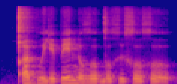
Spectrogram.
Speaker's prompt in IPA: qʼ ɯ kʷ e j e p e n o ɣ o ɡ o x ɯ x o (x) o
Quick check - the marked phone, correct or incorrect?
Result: correct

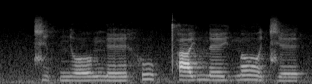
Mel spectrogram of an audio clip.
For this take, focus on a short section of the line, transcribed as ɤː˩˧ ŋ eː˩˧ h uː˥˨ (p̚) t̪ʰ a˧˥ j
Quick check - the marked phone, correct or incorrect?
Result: correct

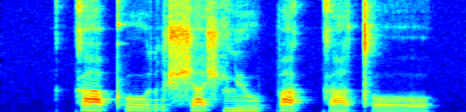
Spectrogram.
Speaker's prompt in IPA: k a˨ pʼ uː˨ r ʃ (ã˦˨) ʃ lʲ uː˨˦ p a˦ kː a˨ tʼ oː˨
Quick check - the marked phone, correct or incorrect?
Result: incorrect: a˦˨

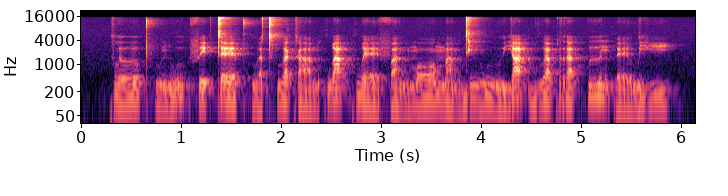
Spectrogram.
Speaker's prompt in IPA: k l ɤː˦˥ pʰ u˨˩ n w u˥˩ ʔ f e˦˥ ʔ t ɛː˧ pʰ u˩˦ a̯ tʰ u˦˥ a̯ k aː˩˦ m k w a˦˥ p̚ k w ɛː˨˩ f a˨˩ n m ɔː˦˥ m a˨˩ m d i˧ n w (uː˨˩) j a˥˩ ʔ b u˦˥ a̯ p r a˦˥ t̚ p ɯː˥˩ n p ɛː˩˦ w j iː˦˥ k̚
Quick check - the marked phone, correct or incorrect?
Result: correct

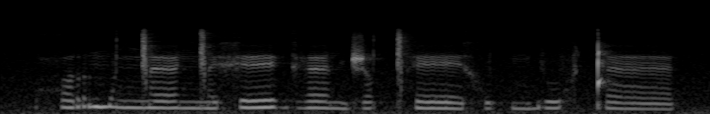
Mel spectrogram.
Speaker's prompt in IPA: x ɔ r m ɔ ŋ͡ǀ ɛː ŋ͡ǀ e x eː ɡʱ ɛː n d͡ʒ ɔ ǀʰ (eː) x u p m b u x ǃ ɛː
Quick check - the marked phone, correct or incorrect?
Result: correct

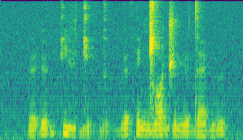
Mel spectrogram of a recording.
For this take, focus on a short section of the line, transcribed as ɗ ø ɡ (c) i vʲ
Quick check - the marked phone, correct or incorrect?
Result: incorrect: k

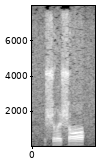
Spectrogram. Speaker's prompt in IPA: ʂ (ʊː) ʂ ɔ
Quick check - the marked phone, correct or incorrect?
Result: correct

